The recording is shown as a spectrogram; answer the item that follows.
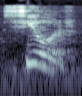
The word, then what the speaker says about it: sur: Please note the difference between these two. The pronunciation for is, it has the oo sound. Sous. Here it has the u sound. Sur.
